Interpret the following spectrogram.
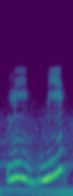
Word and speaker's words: limite: pronuncio o João Caju limite na mesma forma né percebemos que a sílaba forte é mi apesar de não estar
